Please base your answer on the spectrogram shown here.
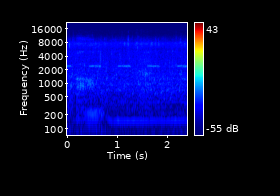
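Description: Water flows at Hobble Creek as a faint, steady rushing wash, with a low hum running underneath.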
